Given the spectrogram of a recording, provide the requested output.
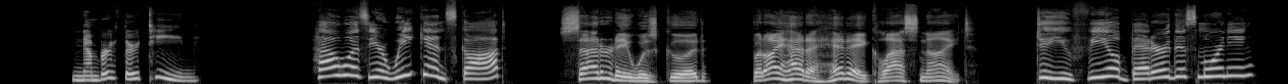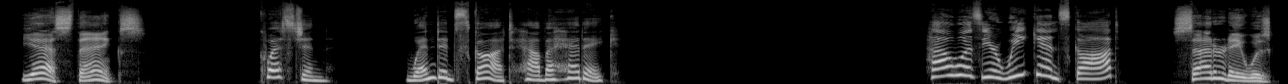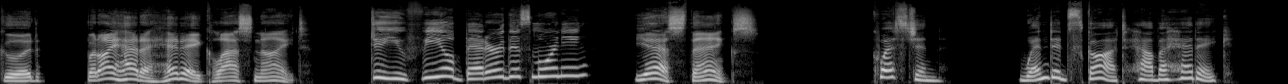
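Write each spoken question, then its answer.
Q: When did Scott have a headache?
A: Last night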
